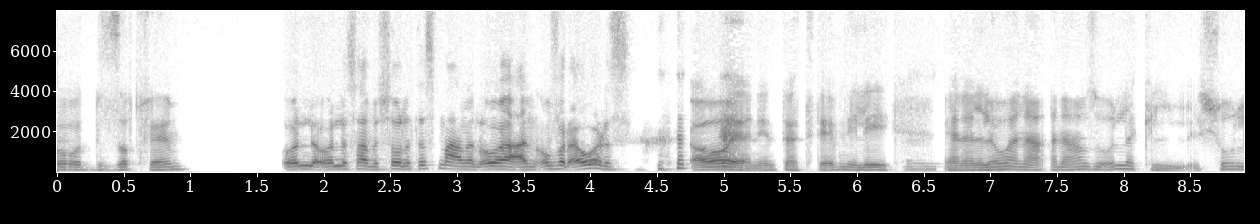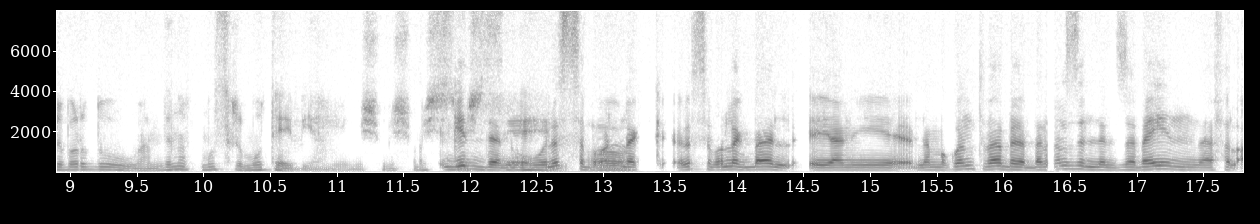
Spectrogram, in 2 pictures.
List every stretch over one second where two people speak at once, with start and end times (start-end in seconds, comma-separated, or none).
11.8-13.2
